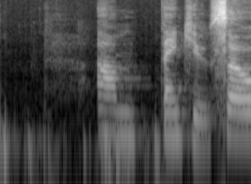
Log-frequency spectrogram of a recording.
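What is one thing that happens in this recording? A woman speaks into a microphone in an echoing room.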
